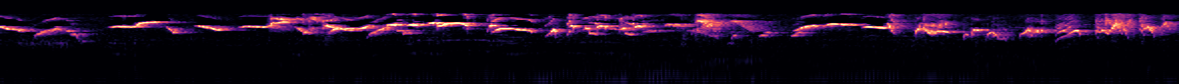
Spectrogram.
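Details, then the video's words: In the countryside, an Oriental magpie-robin sings competitively with a fanned-tail display, giving a fast, continuous medley of whistled slurs, chips and warbles, loud and varied throughout. "Chích Choè Than Hót Múa Xoè Hót Đấu Tại Vùng Quê"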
